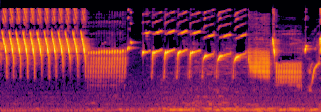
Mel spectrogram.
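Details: Canary delivering a rapid run of repeated bright notes, a buzzy low trill, a string of downslurred whistles, then harsh nasal bursts and rising notes; faint low background hum.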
